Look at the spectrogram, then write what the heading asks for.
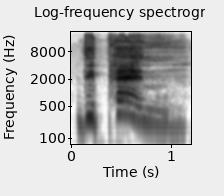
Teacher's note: the stress has moved from the first syllable into what? The second syllable. Just in line with the earlier explanation I gave about stressing a noun and a verb.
